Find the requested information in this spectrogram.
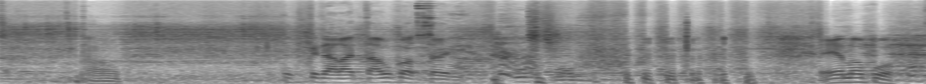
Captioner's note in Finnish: naurua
